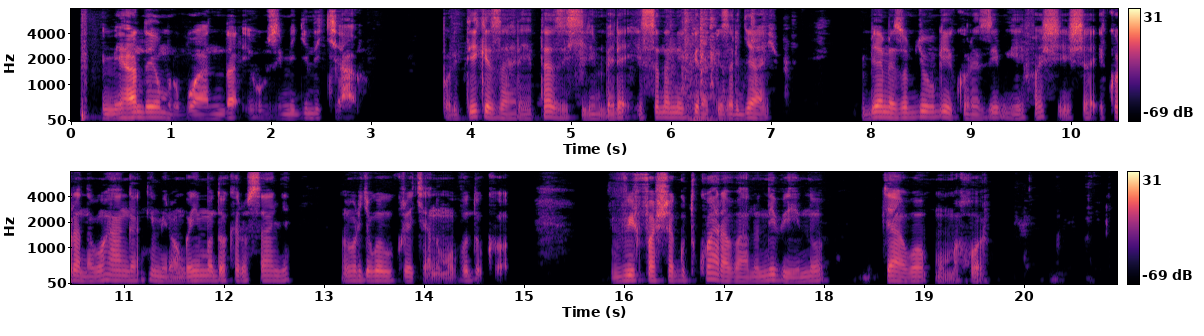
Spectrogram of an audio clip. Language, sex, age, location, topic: Kinyarwanda, male, 18-24, Kigali, government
